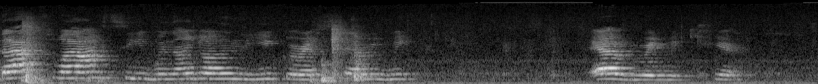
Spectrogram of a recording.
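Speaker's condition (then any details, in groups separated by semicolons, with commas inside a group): Cerebral palsy, mild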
